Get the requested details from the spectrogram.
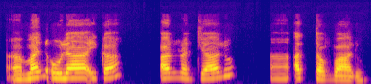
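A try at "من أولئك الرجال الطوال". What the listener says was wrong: را کو جیم کے ساتھ آپ ملا رہی ہیں؟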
